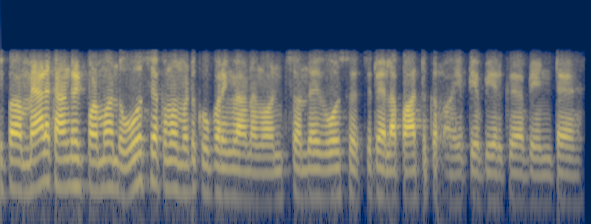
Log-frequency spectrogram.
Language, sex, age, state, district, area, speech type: Tamil, male, 18-30, Tamil Nadu, Erode, rural, conversation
